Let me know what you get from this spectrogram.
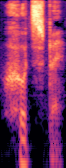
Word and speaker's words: Chuzpe: Chutzpe, Chutzpe. Schreibt man C-H-U-Z-P-E und wie erklärt man Chuzpe?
